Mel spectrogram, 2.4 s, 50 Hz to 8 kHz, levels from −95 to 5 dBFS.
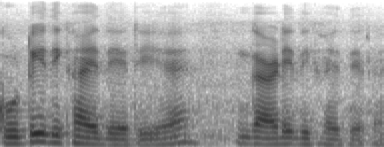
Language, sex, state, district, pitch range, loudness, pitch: Hindi, male, Bihar, East Champaran, 110-135 Hz, -22 LUFS, 125 Hz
